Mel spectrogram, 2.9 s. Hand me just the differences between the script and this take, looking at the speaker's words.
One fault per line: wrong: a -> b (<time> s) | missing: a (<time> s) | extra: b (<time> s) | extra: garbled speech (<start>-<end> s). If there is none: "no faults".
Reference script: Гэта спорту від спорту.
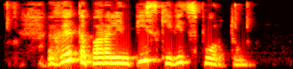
wrong: спорту -> паралімпійскі (0.9 s)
